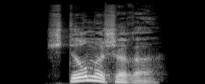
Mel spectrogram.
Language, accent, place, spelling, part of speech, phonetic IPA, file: German, Germany, Berlin, stürmischere, adjective, [ˈʃtʏʁmɪʃəʁə], De-stürmischere.ogg
- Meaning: inflection of stürmisch: 1. strong/mixed nominative/accusative feminine singular comparative degree 2. strong nominative/accusative plural comparative degree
